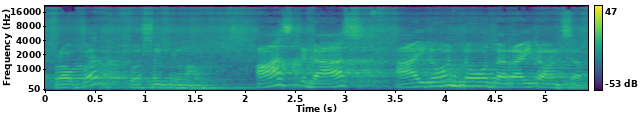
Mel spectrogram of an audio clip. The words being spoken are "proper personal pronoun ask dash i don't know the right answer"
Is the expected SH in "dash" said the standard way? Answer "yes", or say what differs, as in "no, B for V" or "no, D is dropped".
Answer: no, S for SH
